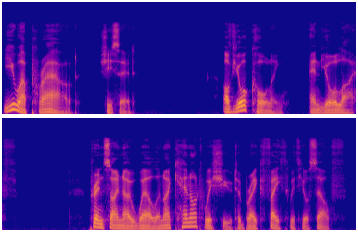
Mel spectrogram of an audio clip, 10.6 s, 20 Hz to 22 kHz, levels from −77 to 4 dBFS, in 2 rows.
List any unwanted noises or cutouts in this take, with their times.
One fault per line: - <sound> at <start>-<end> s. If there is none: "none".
none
